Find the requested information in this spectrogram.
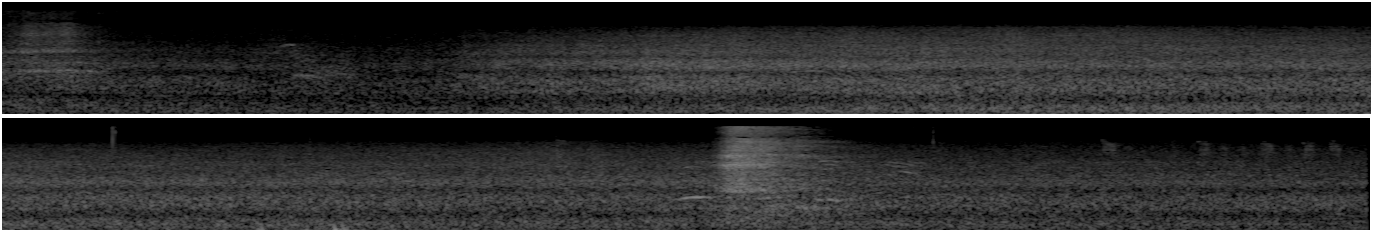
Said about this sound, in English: And I'm going to walk outside, actually, so you can hear and I can hear the crashing waves there. Let's just listen for a minute.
